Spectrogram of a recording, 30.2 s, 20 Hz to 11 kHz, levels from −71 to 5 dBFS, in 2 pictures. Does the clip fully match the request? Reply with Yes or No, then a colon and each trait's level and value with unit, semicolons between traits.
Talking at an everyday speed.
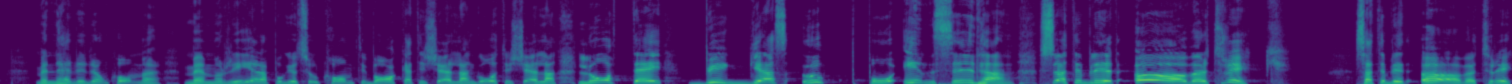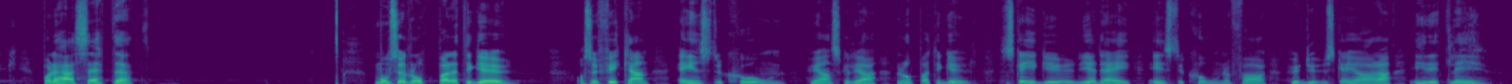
Yes: average, 135 wpm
